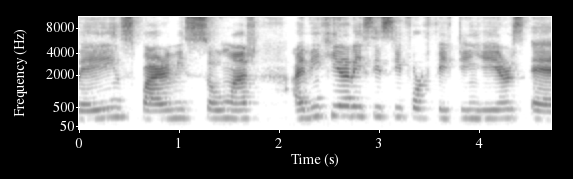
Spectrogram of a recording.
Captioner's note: speaks in Spanish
